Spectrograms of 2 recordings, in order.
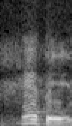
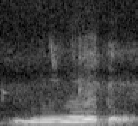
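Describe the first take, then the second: First: The first syllable is pronounced 'a'. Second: The first syllable is pronounced 'wo'. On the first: The speaker calls it right. "你只能念阿" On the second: The speaker calls it wrong. "你一个小孩小名叫窝斗，有这样起小名的吗？"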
